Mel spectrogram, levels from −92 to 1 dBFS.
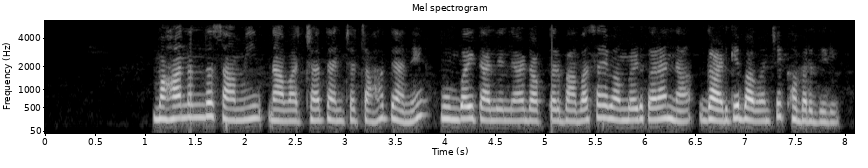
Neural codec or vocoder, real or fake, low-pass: none; real; 5.4 kHz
